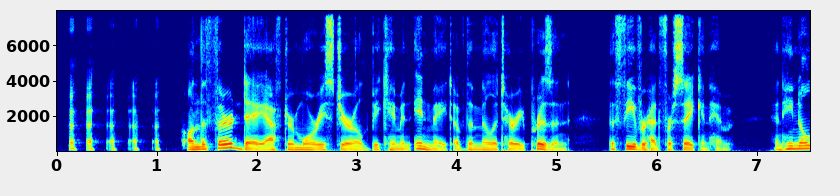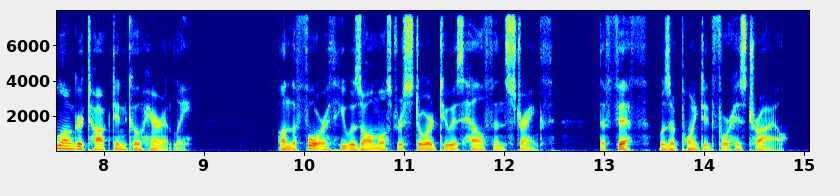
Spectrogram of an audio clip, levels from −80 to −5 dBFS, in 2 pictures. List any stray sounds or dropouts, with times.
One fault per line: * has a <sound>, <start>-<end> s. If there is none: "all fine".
* has a laugh, 0.1-1.1 s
